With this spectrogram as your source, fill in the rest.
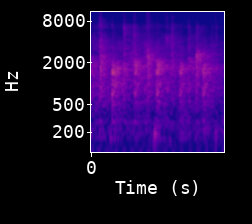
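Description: A church congregation applauding during a service, a quiet, steady patter of many hands clapping with a slightly rhythmic pulse, heard alone.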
